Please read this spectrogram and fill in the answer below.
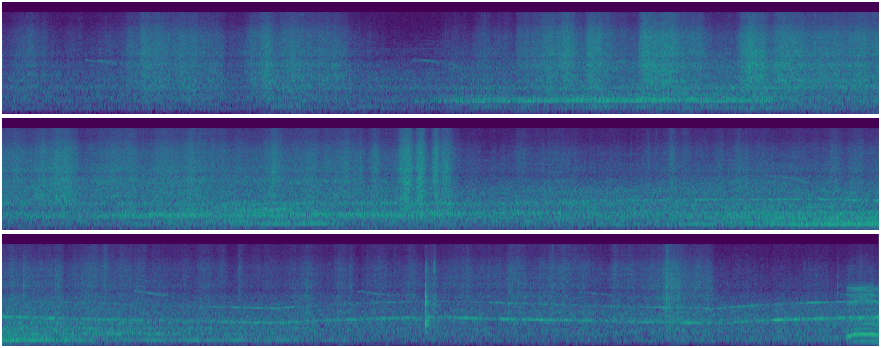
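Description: A distant emergency-vehicle siren wails slowly up and down through the second half. Before it, and under its start, a plastic shopping bag rustles and crinkles as it is handled, with a single sharp click near the end.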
